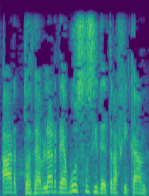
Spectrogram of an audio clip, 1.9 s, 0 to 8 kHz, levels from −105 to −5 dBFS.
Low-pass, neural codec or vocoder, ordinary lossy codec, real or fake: 7.2 kHz; none; none; real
